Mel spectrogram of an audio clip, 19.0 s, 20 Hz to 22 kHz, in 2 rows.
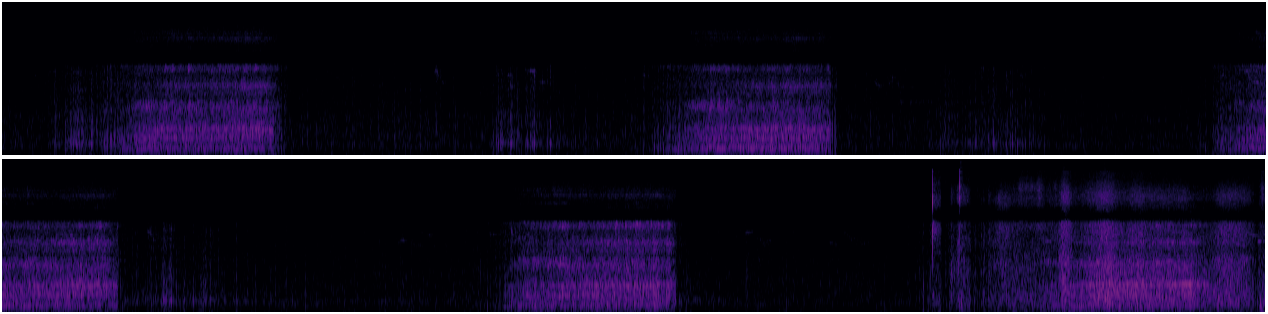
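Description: Regular, rough snores on breathing in, about 15 a minute, in a quiet room. Brief noise near the end.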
